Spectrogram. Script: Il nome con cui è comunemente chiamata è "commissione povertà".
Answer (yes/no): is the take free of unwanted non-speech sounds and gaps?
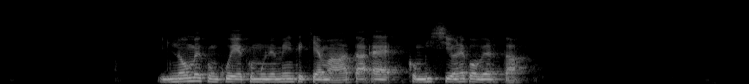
yes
